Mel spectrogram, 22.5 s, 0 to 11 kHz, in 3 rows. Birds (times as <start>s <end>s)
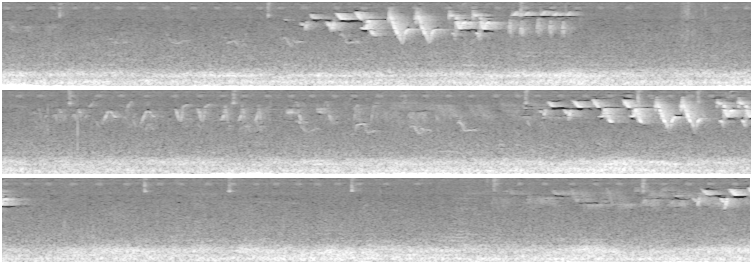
0.0s 5.8s, 7.8s 15.3s, 19.8s 22.4s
